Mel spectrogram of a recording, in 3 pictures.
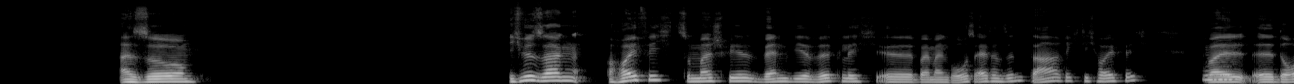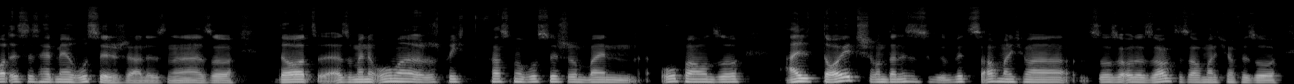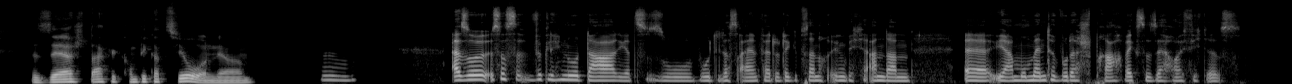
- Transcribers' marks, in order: none
- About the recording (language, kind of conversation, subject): German, podcast, Wie gehst du mit dem Sprachwechsel in deiner Familie um?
